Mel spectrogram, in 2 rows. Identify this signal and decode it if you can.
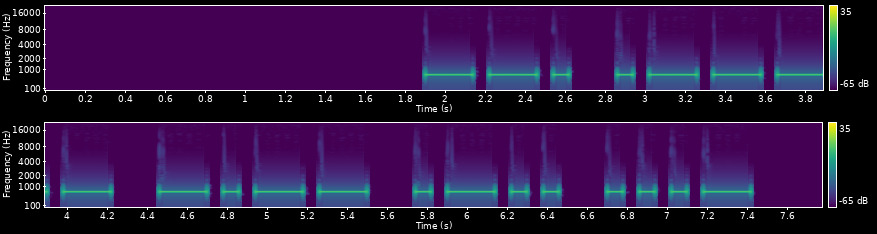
Morse code, heard as a keyed tone, about 15 wpm, 700 Hz. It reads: G1YLV
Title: DXCC-100 Call Signs - 5 Characters - Repeated 3x - 15wpm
